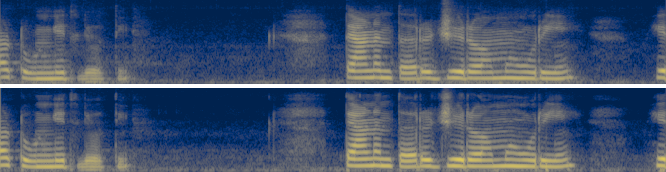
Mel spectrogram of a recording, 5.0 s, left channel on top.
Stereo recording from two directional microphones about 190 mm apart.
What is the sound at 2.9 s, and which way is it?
Speech, 45° right (ahead or behind).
